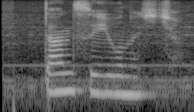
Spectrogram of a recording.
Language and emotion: Russian, neutral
